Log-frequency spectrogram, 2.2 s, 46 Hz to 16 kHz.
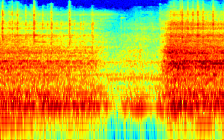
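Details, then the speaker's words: Bridgeport 2J mill head, disassembled, bearing spun by hand: gritty, rattling whirr that fades briefly and picks up again; earlier the spun shaft gave a high-pitched squeak; bad bearing found. "here's our table parts and I think we found our bad bearing counts right here"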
